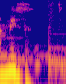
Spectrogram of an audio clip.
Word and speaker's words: niche: Bacanya niche market.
